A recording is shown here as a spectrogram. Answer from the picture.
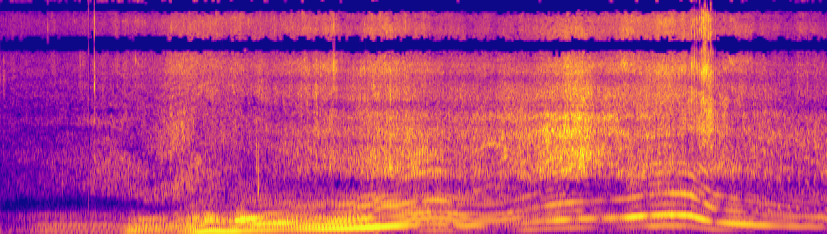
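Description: Chevrolet Camaro's engine revving hard while it spins its rear tyres in a donut, the tyres squealing. The revs climb from about a second and a half in, rise and dip through the spin, peak near the end and then drop away.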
